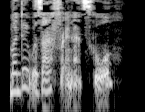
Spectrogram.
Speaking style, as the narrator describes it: Shayla whimpered

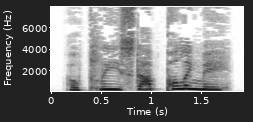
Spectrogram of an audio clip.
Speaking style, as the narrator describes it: he screamed at them

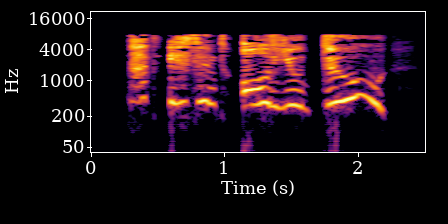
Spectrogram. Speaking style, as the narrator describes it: I cried

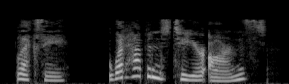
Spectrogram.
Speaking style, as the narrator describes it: She asked quietly, as if I didn't want this to be overheard

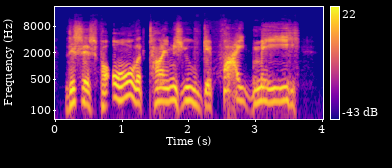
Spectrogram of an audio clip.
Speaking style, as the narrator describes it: he screamed

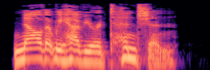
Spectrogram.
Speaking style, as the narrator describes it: he snarled

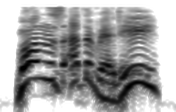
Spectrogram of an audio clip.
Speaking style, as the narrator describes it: shouted Lockhart

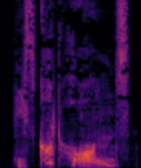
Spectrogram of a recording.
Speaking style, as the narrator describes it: he whispered

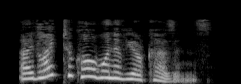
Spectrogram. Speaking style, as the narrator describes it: she said brightly

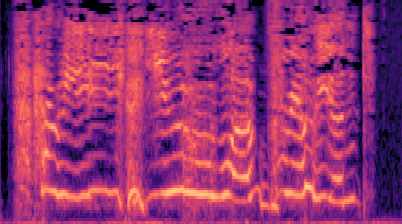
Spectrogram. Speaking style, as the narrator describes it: Hermione said squeakily

